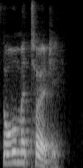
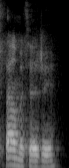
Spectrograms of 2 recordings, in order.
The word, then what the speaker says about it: Thaumaturgy: Thaumaturgy. – I think it's Thaumaturgy, but not bad.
